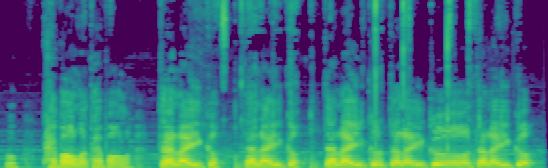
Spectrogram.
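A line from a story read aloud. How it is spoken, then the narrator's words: Joyful cheering laughter. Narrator (Chinese): 年轻的兔子们 欢声笑语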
